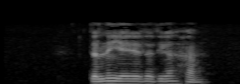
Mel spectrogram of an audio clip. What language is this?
Uzbek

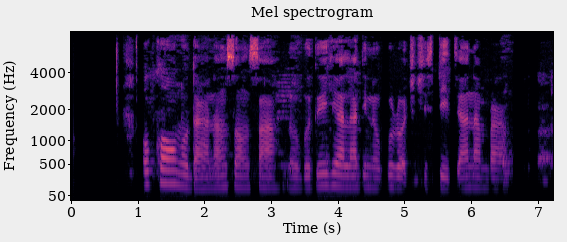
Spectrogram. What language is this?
Igbo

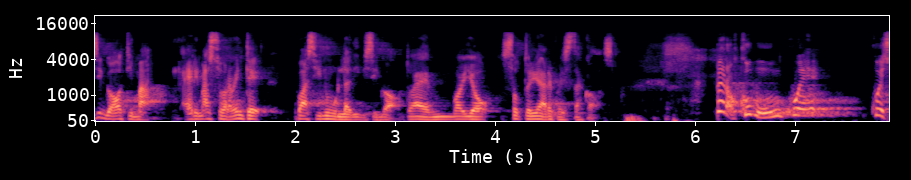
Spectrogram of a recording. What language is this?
Italian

